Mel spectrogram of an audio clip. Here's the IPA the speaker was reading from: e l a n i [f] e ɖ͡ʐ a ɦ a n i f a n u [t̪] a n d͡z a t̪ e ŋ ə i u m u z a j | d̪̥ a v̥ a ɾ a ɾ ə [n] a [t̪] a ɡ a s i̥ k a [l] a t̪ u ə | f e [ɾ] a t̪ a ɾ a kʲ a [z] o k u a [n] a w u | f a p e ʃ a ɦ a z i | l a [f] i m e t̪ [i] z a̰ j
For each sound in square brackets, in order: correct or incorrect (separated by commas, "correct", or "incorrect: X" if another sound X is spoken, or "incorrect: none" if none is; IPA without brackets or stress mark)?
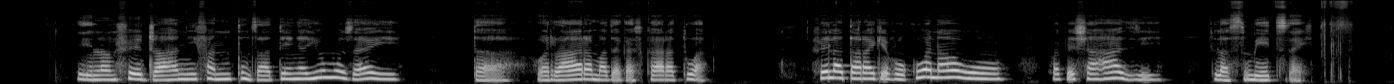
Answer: correct, correct, incorrect: m, incorrect: d̪, incorrect: ɾ, incorrect: l, incorrect: v, correct, incorrect: s, correct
